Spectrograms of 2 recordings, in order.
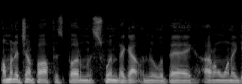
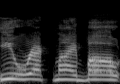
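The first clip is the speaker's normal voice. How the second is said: put-on old man yelling, very high-pitched and slow; 4 dB louder than usual. Retelling what an old man on the radio yelled: imitating an old man yelling. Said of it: "yelling at the radio guy".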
